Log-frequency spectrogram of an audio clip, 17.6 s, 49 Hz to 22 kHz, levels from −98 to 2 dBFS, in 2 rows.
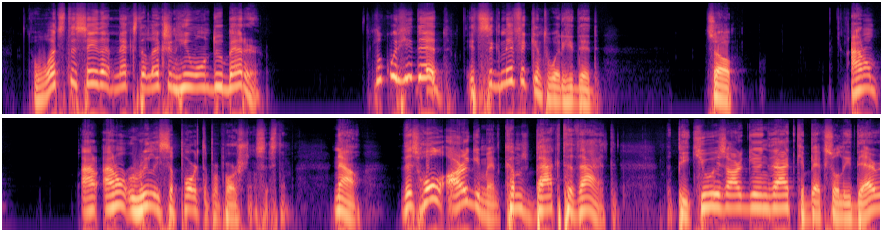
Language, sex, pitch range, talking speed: English, male, 110-165 Hz, 155 wpm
